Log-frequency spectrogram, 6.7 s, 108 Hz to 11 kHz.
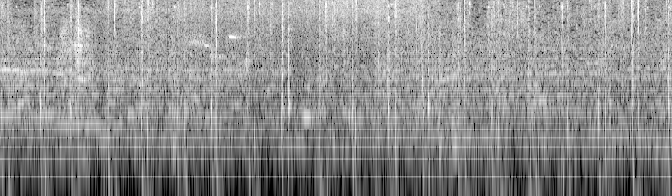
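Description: Roach, a horse in The Witcher 3, gallops with steady, rapid hoof clip-clops close by, over a continuous game background; voices speak over the hoofbeats.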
